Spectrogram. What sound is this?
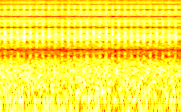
Machine gun
The noise version of the "machine vibration". It can sound like a turret or another machine-run projectile shooter. Loopable
arcade, loop, machine, retro, shooting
